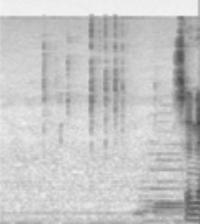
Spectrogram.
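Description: Faint piano playing in the background, distant and steady under a quiet stretch, with a few light clicks from close by.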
